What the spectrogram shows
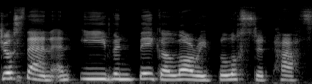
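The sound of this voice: An unforced reading voice carries the words. Its intonation stays fairly even.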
